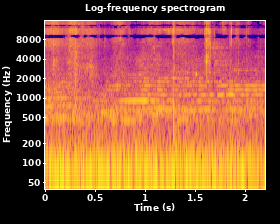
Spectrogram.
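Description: Faint background music of held notes over a steady low rumble, with a few light clicks of cardboard boxes being handled.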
